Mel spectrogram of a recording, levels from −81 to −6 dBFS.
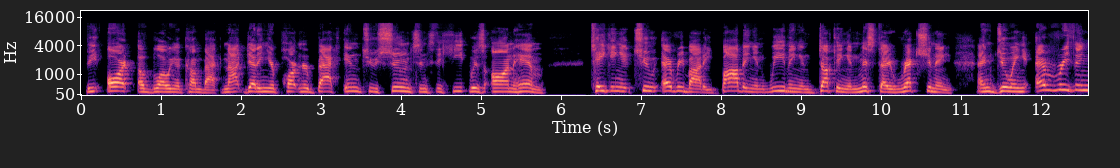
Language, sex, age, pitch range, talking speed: English, male, 30-49, 155-195 Hz, 160 wpm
